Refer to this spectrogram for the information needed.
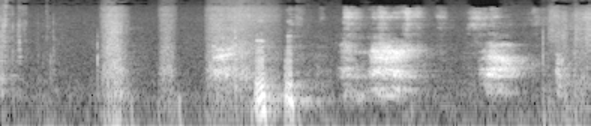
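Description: A dog whines and gives a few short, excited yips and barks at close range, spaced over a few seconds, with soft rustling and shuffling noises in between.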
